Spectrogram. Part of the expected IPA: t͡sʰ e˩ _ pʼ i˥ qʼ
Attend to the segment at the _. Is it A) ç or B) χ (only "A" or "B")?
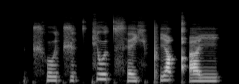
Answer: A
